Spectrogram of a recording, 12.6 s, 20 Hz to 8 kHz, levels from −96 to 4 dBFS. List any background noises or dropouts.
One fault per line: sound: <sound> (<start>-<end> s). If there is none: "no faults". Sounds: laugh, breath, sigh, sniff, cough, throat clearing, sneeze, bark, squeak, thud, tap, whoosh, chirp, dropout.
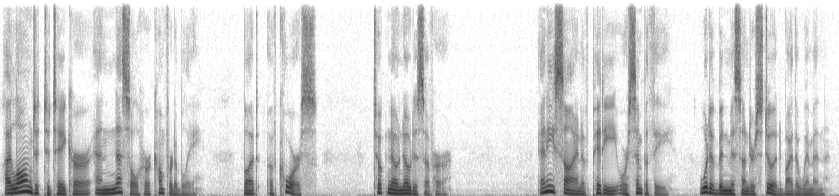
no faults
